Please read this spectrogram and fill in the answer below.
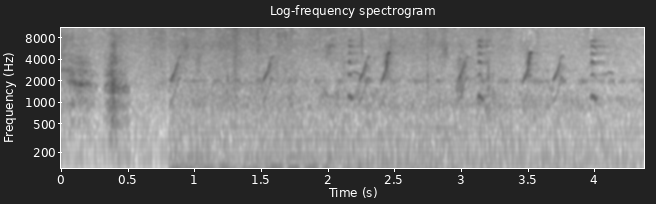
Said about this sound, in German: Doch wenig später erwacht das Schutzgebiet im unteren Odertal hörbar zum Leben. Also Tüpfelsumpfhuhn, drei Rufer, die da am Rufen sind.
